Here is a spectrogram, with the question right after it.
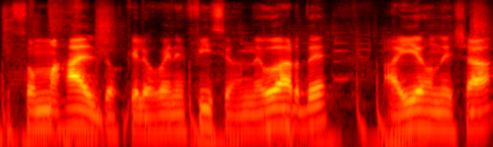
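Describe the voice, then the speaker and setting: Over music in the background, a man with a very deep, low voice talks at a very fast pace with ordinary pitch variation. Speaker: business sciences graduate, finance expert guest. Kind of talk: podcast interview answer.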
